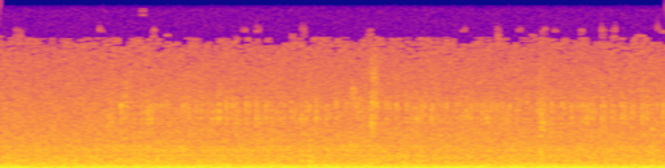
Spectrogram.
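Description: Only a steady low engine-like rumble is heard, with no animal calls.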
